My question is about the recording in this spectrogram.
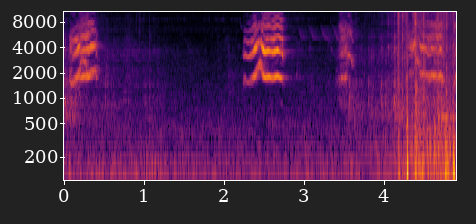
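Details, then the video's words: Cockatiel with three separate harsh, rising-falling screeches spaced about a second apart, the middle one loudest, followed by a burst of wing flapping and rustling. "Cute Cockatiel"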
